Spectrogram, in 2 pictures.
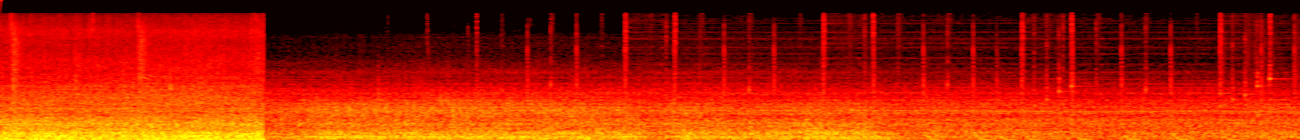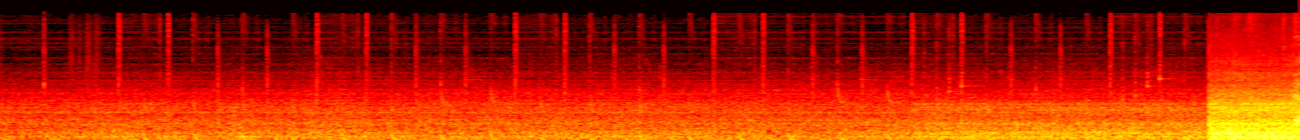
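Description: Road and engine noise of a moving car heard from inside the cabin: a loud steady rumble that drops suddenly about three seconds in to a much fainter, duller rumble, and comes back loud about a second before the end.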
